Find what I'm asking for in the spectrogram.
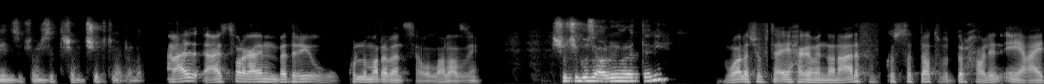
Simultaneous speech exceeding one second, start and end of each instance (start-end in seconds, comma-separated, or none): none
